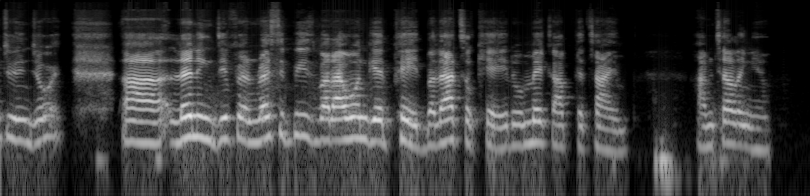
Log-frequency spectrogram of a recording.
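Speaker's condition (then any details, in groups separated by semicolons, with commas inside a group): No condition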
